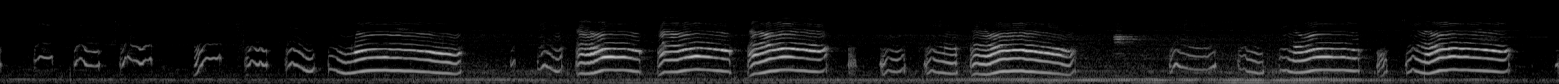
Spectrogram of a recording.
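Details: Puppy voice moving from short, broken whimpers into a series of loud, arched howls, each roughly a second long, repeated with brief gaps and a soft low hum underneath.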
